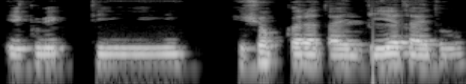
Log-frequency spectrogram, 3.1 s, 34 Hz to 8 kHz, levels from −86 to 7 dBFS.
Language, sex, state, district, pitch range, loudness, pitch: Marathi, male, Maharashtra, Nagpur, 115-120 Hz, -18 LUFS, 120 Hz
